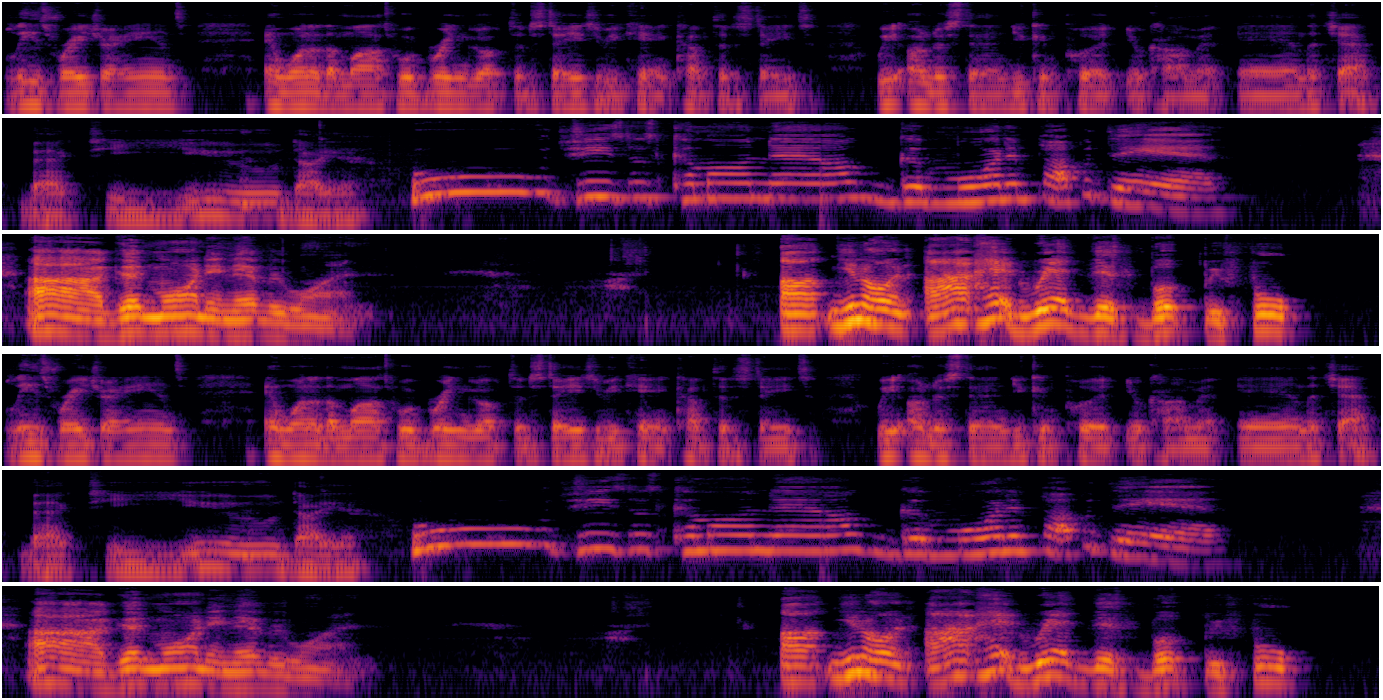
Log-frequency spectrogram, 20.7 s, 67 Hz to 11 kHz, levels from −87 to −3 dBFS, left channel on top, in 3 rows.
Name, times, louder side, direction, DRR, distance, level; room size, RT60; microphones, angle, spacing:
voice 1, 0.0-4.0 4.4-8.7, right 1 dB, 10° right, 0.7 m, -40 dB
voice 2, 8.9-13.0, left 1 dB, 75° left, 0.9 m, -38 dB
voice 3, 13.7-15.5 16.8-16.9 17.7-20.2, left 6 dB, 55° left, 0.3 m, -28 dB
3.5 x 2.1 x 3.3 m
head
